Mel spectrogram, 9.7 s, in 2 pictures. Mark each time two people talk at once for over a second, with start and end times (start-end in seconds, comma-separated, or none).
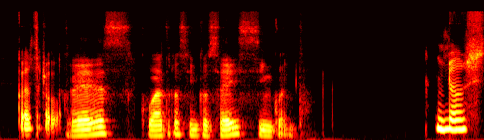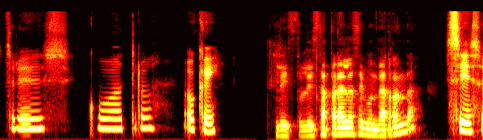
none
